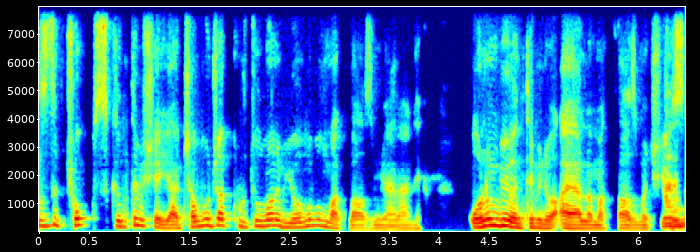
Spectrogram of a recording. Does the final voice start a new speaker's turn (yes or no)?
no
